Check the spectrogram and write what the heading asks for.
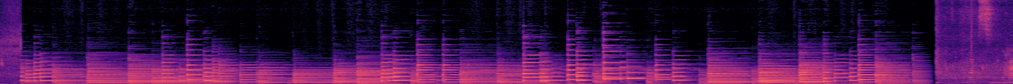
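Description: Background piano music: a lively run of quick notes that starts suddenly and cuts off abruptly shortly before the end.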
